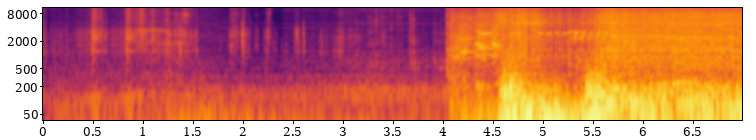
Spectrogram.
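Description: Quiet rattling of keys, then the engine catches and runs loud with a coarse rumble as it revs; source of the noise unclear.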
